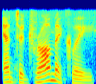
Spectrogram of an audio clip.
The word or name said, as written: antidromically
